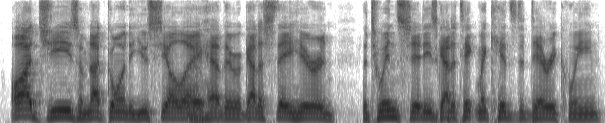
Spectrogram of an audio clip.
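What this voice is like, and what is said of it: Put-on Minnesota accent. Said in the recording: “the North Dakota Minnesota accent is at the top of my list ... Just throw you betcha”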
